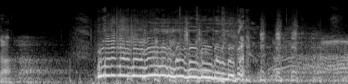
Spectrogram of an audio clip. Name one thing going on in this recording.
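A man makes a loud drawn-out exclaiming sound into a microphone.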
